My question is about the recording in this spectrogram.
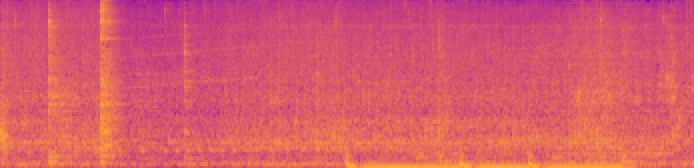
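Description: Potato pieces sizzling in mustard oil and spice paste in an aluminium kadai, with a metal spatula knocking against the pan twice in the first second.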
